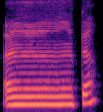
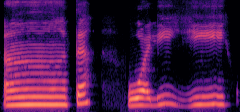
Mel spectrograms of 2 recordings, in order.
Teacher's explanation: انت نون میں ہم نون کی آواز کو چھپا کے پڑھیں گے، انتا کر کے نہیں پڑھیں گے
